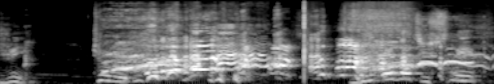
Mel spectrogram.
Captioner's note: laughing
